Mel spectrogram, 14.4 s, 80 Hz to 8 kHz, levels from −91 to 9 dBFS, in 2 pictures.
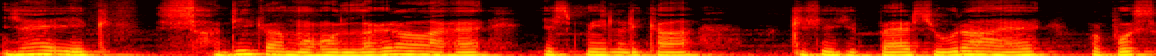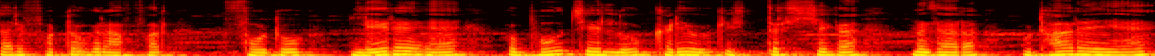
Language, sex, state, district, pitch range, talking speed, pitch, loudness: Marwari, male, Rajasthan, Nagaur, 150-160 Hz, 155 wpm, 155 Hz, -24 LUFS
